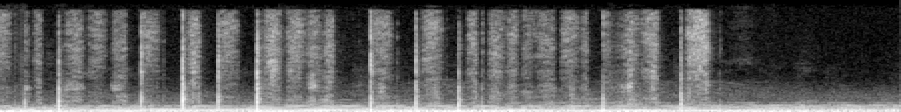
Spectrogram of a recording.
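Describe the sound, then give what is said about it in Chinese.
Chalk scrapes across a blackboard in a quick series of short, scratchy strokes, roughly a dozen uneven bursts over a steady low hum, then the writing stops and only the hum remains. Part of an immersive restaurant's soundscape, played with images of a teacher and students on the wall. “树林、鸟鸣、粉笔划过黑板的声音”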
